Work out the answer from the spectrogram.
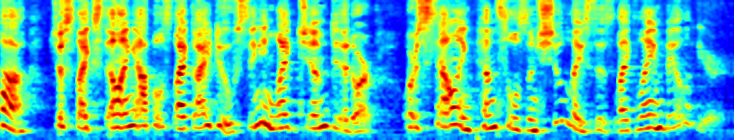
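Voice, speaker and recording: A woman playing a stubborn, streetwise apple seller in a 1930s radio drama, with folksy, emphatic speech and a gravelly, husky voice. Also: sits high, animated, unhurried, few pauses, full character voice. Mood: indignant, resolute. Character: feisty streetwise apple-selling beggar woman, stubborn, rallying.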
